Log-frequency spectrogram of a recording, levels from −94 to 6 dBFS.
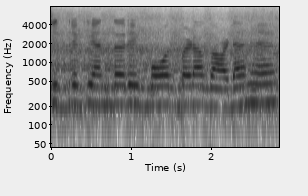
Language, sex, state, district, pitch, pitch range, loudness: Hindi, female, Chhattisgarh, Raipur, 210 Hz, 205-220 Hz, -13 LUFS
